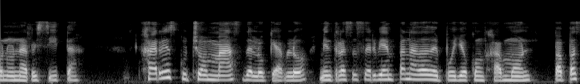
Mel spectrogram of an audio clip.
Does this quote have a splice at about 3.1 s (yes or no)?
yes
